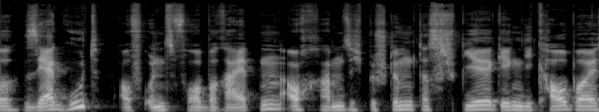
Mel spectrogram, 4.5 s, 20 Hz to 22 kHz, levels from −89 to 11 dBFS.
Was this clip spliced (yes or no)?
no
